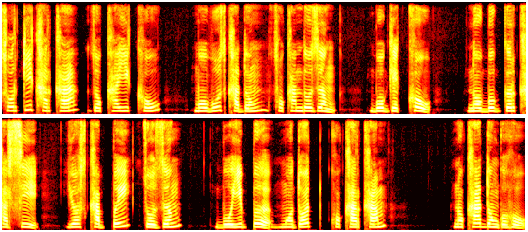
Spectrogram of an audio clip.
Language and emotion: Bodo, neutral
